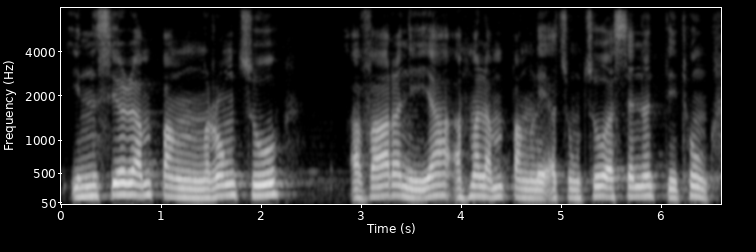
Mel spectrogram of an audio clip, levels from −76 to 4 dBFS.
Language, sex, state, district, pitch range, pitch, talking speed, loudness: Mizo, male, Mizoram, Aizawl, 130-160 Hz, 150 Hz, 220 wpm, -14 LUFS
